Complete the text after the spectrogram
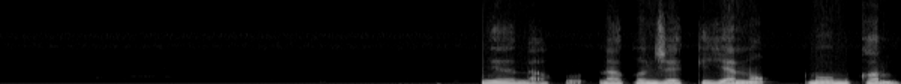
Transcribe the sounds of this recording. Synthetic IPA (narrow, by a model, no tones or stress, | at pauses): jəa̰nakənd͡ʒekijanɔʔ | numkəm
